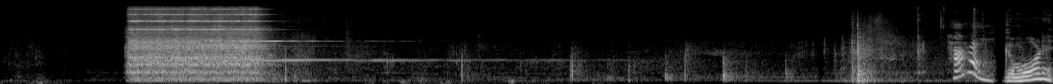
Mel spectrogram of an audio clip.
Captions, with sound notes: (doorbell ringing) (footsteps) (door opening) Hi. Good morning.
